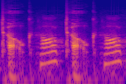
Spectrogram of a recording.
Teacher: johnson had a very bunched up back of his tongue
